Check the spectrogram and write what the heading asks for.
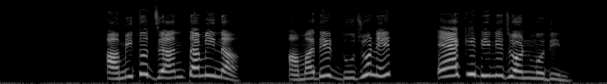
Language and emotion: Bengali, surprised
